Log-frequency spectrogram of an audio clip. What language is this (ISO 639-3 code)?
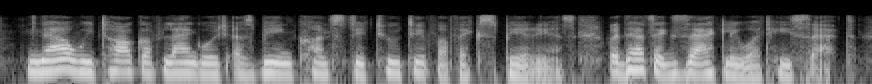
eng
